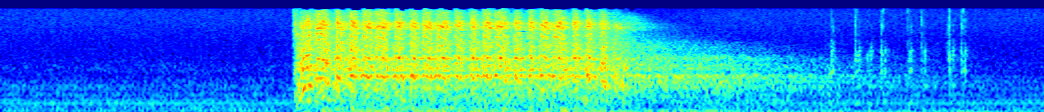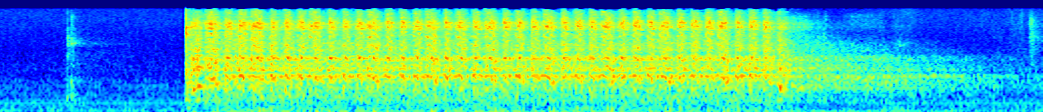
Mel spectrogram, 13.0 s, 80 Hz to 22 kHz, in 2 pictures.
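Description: Suzuki RF600R inline-four being cranked on its electric starter after winter storage: two tries, each starting suddenly and then fading away, with the engine not settling into an idle.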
